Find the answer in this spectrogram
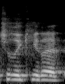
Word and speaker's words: chilaquiles: They have, and I'm gonna mispronounce it, chilaquiles verdes. It's basically Chilaquiles.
